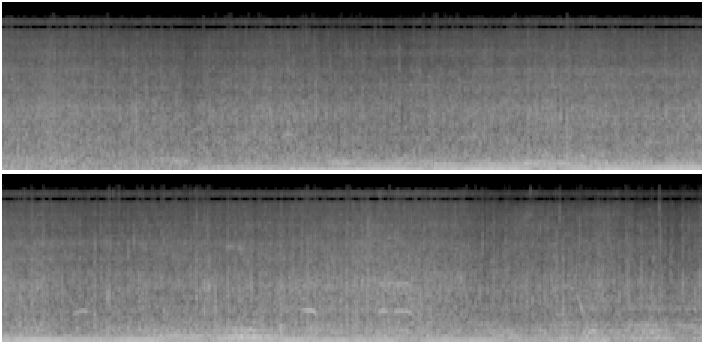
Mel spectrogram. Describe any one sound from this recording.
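Rain falls steadily outdoors with a soft, constant hiss.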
